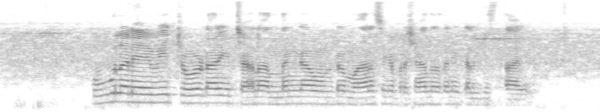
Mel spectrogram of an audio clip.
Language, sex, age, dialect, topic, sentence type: Telugu, male, 18-24, Central/Coastal, agriculture, statement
